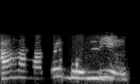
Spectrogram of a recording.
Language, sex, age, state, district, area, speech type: Marathi, female, 18-30, Maharashtra, Mumbai City, urban, conversation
